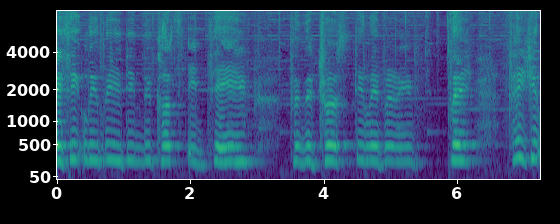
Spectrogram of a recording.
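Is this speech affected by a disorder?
Yes: cerebral palsy; speech impediment.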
